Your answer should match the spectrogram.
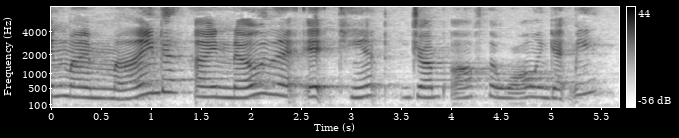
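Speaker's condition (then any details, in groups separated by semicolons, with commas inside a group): Cerebral palsy; affects arm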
